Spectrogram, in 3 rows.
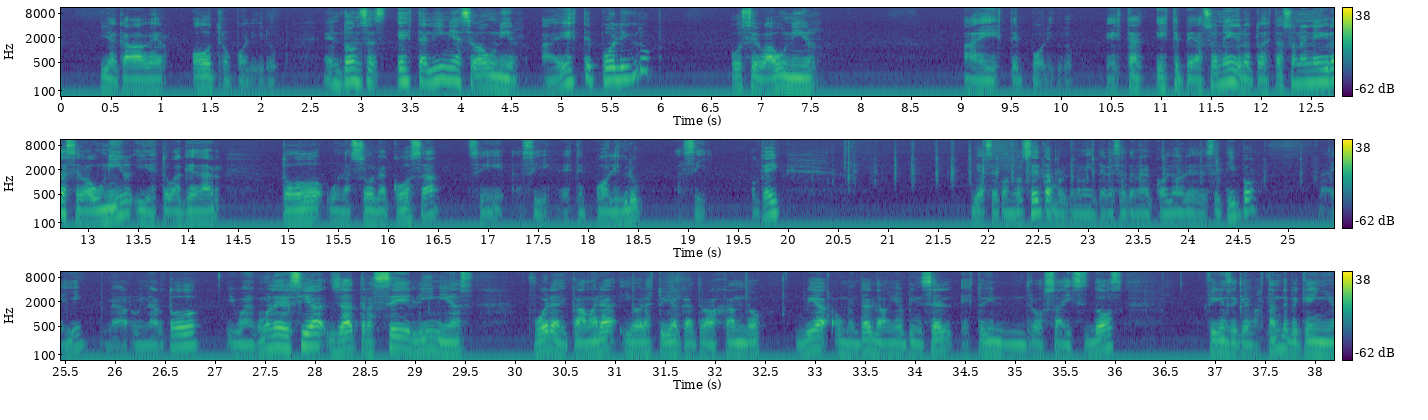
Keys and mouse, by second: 5.2 double click, 5.6 double click, 9.3 double click, 9.6 double click, 15.0 double click, 20.5 ctrl+z, 25.4 ctrl+z, 29.3 alt+click, 37.0 ctrl+z.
